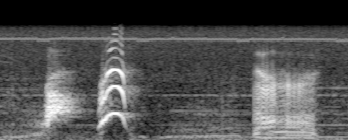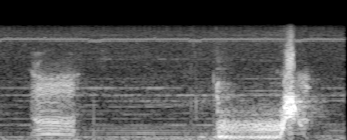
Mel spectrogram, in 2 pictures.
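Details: Pet dog barking at a television indoors; a few harsh barks and a rising whine-like yelp, spaced irregularly, over steady TV background sound with a faint tone.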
